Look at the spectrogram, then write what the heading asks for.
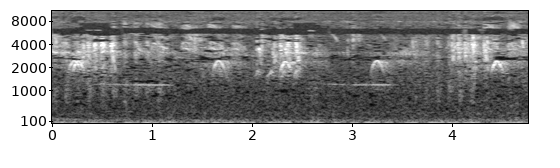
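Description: Near silence: faint bush ambience with short bird chirps repeating about once a second over a low rumble.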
